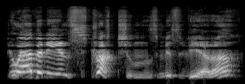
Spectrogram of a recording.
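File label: hello, robot; rivetcity; mrhandy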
